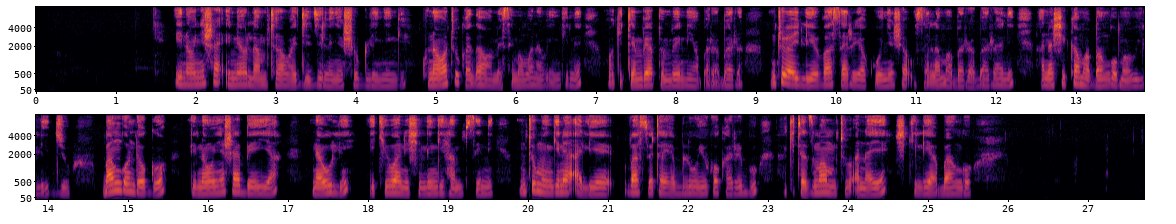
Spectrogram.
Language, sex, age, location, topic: Swahili, female, 25-35, Nairobi, government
